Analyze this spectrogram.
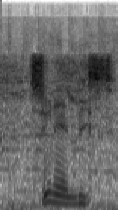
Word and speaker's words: Sune: Sune, we believe, that is the pronunciation, is carded to come in at 3,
